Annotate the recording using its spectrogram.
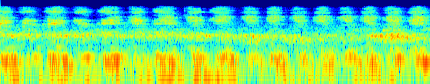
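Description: Hand file rasping across the steel edge of a clamped axe head in a steady run of quick, even strokes, sharpening the bevel.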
